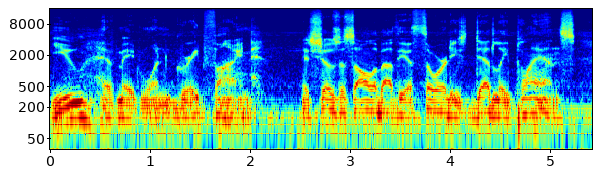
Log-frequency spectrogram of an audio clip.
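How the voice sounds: A man's put-on character voice, extremely low in pitch, fairly slow, with lively intonation and vocal fry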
